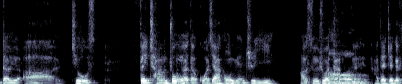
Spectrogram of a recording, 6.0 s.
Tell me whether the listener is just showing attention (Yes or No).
Yes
